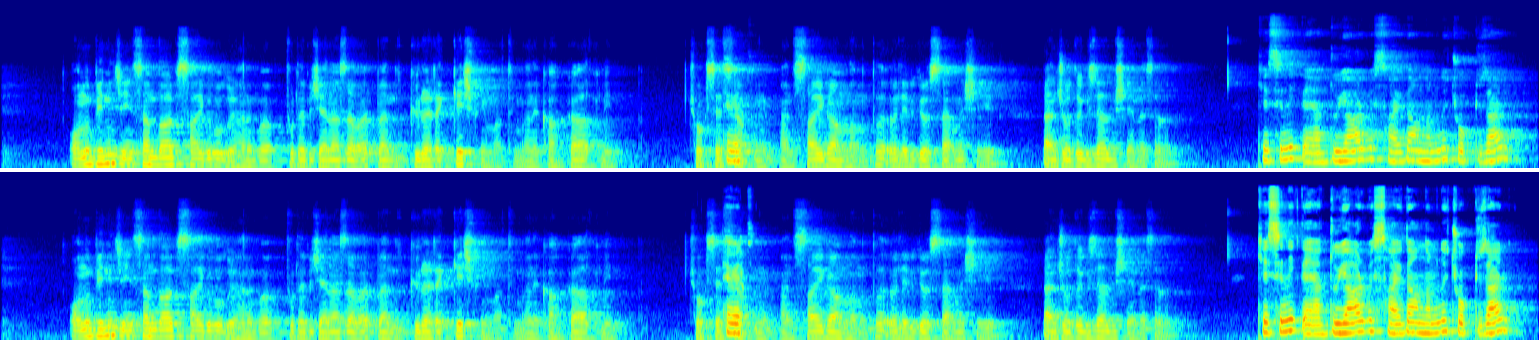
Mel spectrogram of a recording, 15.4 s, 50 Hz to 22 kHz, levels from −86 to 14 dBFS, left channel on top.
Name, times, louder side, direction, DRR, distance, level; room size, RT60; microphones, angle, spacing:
voice 1, 0.7-6.2 6.9-10.0 10.4-11.7, left 1 dB, 15° left, 0.7 m, -29 dB
voice 2, 12.6-15.2, right 6 dB, 80° right, 0.4 m, -20 dB
12.5 x 11.0 x 3.9 m
head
